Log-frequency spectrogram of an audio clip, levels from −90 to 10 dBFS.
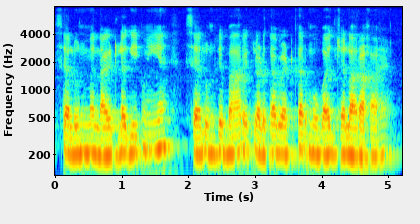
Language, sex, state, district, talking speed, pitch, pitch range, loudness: Hindi, male, Uttar Pradesh, Budaun, 185 wpm, 105 Hz, 100-115 Hz, -17 LUFS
